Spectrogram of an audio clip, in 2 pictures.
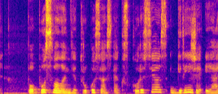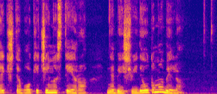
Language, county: Lithuanian, Vilnius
